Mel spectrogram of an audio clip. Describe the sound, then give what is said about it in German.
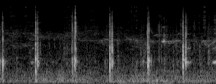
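Horses' hooves clop in a stable: seven sharp, evenly spaced hoofbeats in a steady walking rhythm over a low background murmur. “Wo, wo geht's denn hier rein? In den Stall? Schau mal, da vorne stehen, stehen lauter Pferde.”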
